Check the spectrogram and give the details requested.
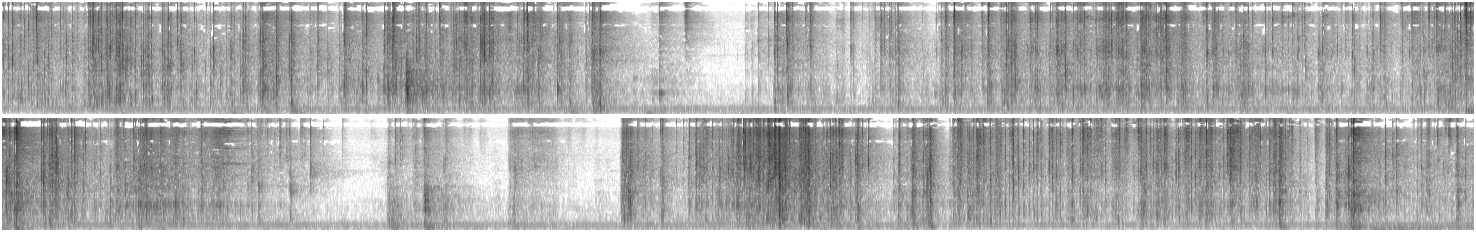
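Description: Plastic instant-noodle packets and seasoning sachets crinkling as they are handled and snipped open with scissors, and the dry noodle block crushed inside its wrapper. It comes in irregular spells of rustling with a few brief pauses.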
